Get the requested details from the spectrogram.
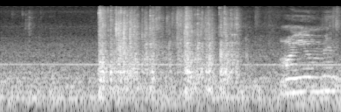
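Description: Small plastic parts rattle and clatter as a boy handles them.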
